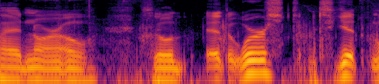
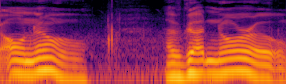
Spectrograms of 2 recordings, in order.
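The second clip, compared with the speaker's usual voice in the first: mock dawning panic, slow, words drawn out; 4 semitones higher than usual. Retelling feeling sick on a hike: retelling own past panic. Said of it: "So immediately start panicking".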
